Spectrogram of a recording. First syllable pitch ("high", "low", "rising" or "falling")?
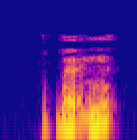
rising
